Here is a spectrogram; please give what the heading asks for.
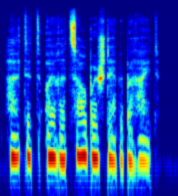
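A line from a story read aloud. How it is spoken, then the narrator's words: Said quietly. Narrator (German): sagte Harry leise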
